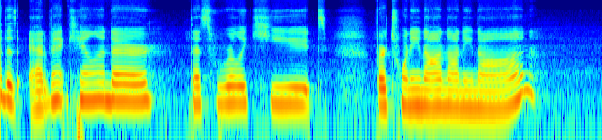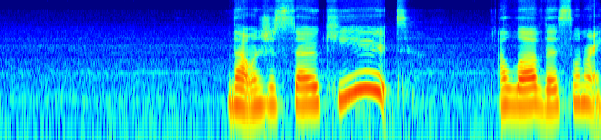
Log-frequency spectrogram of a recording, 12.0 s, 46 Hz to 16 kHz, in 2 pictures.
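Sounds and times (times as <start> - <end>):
faint background hiss: 0.0 - 12.0
low even hum: 0.0 - 12.0.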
